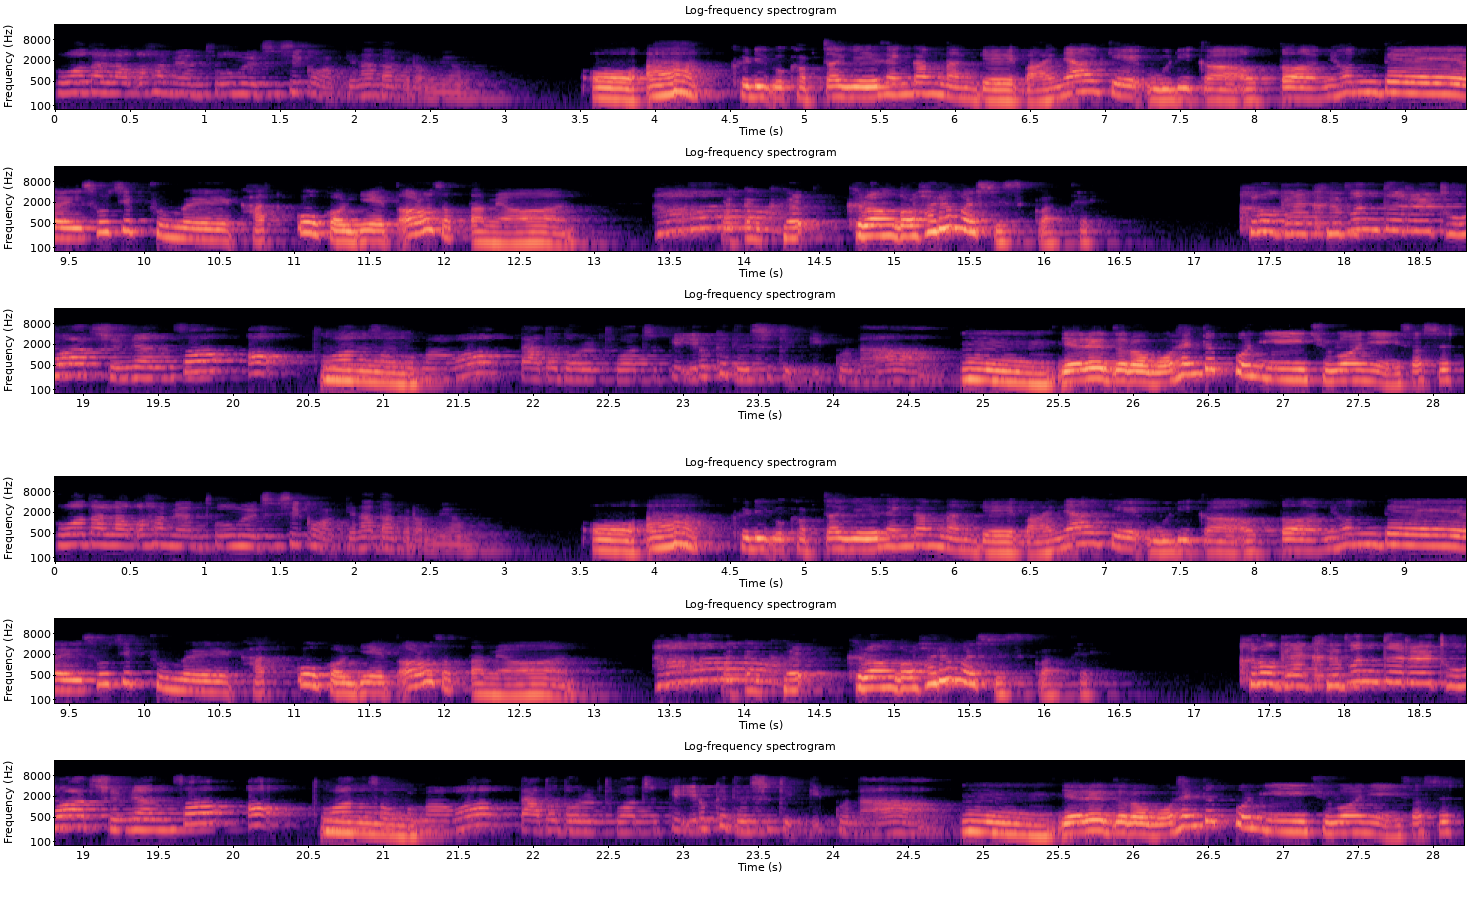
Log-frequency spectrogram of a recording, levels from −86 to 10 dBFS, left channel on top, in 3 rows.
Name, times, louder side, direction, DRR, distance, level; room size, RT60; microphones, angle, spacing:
voice 1, 0.0-2.8 13.4-14.3 17.3-20.3 20.6-24.7, right 2 dB, 35° right, 6 dB, 2.1 m, -26 dB
voice 2, 3.6-12.9 13.9-16.3 20.6-21.2 24.9-28.1, left 2 dB, 35° left, 11 dB, 0.5 m, -18 dB
15.0 x 14.0 x 6.6 m, 0.71 s
head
